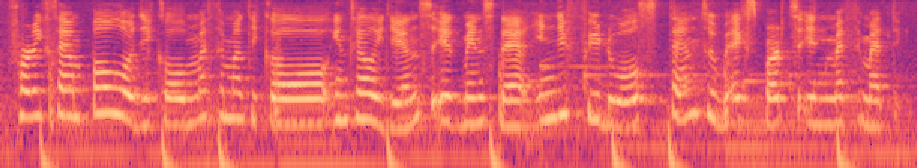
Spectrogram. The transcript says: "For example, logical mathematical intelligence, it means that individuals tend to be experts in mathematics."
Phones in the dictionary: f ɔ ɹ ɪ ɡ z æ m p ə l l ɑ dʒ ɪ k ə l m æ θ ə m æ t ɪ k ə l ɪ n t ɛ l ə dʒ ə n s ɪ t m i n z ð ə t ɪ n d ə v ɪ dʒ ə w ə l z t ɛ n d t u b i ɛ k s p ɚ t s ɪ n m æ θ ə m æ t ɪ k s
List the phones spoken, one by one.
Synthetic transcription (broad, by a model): f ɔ ɹ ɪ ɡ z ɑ m p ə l l ɑ dʒ ɪ k ə l m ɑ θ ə m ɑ t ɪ k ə l ɪ n t ɛ l ə dʒ ə n s ɪ t m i n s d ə t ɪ n d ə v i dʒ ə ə l s t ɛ n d t u b i ɛ k s p ɚ t s ɪ n m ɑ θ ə m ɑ t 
